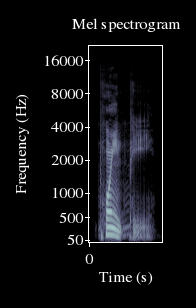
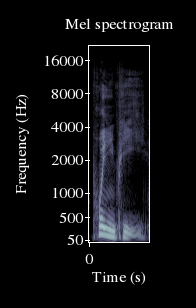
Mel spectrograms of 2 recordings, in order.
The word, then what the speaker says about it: Poinpy: Point P. – Point P.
